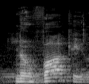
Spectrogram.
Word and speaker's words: Nowacki: Can you pronounce her last name for us? – Nowacki, like a V.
